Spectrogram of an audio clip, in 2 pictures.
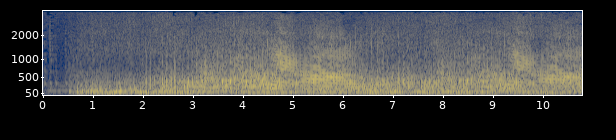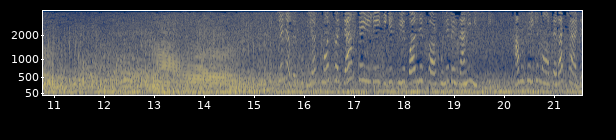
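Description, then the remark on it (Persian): A steady, loud engine drone of an airplane in flight to Turingo fills the whole stretch, with a deep low hum and rising, falling whine; voices talk over it toward the end. “تا تورینگو چند دقیقه پرواز داریم؟”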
